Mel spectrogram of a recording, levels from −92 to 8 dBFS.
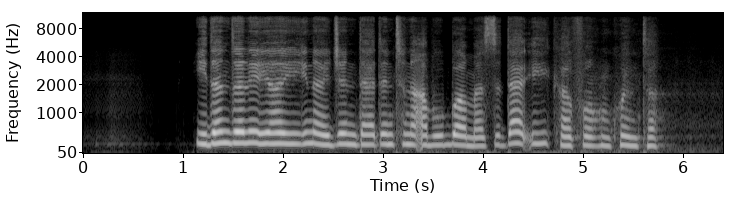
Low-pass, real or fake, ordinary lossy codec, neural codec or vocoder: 10.8 kHz; fake; none; codec, 16 kHz in and 24 kHz out, 0.4 kbps, LongCat-Audio-Codec, two codebook decoder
